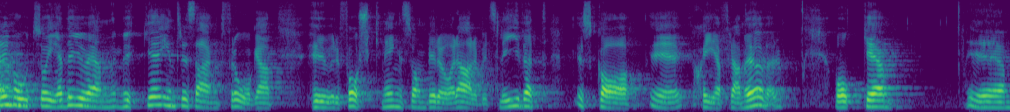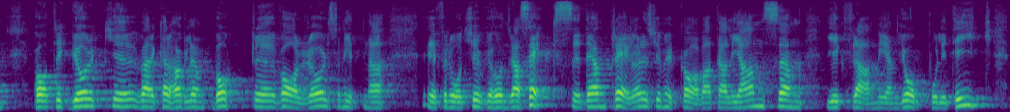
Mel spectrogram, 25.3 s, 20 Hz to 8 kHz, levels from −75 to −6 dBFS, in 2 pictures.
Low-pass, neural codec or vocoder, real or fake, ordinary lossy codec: none; none; real; none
